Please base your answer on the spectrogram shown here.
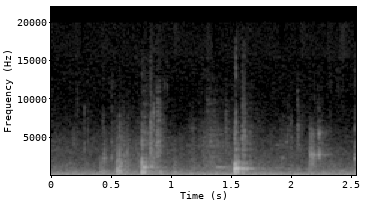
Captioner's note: none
